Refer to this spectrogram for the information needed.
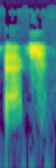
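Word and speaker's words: Bach: Spelled B-O-C-H, but he preferred his name to be pronounced Batch.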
